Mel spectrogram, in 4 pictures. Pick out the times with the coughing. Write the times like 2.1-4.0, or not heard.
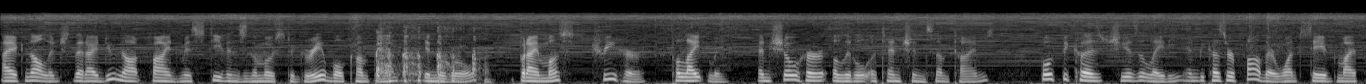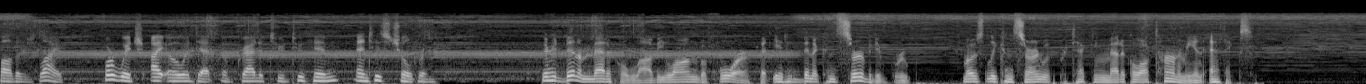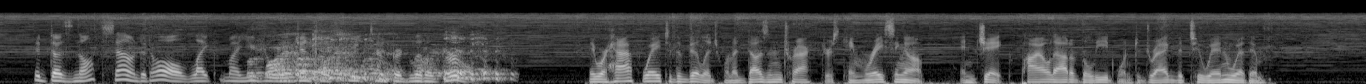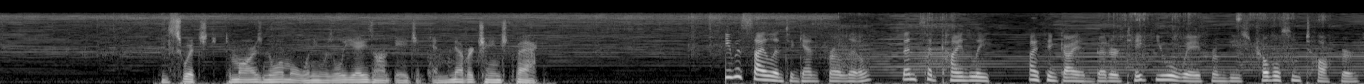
3.8-5.0, 29.8-32.5, 45.2-46.3.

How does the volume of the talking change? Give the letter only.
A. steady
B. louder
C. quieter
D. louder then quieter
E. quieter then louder
A.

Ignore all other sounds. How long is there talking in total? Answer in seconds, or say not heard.
47 s.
